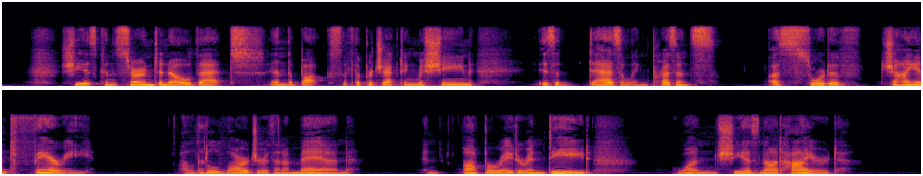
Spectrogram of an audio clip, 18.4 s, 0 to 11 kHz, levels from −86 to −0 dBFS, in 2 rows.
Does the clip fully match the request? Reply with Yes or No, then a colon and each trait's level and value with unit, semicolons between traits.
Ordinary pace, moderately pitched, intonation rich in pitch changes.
No: slow, 115 wpm; medium, 165 Hz; wide, 7.8 semitones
